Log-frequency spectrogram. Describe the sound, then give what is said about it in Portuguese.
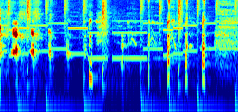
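A quick, irregular string of robotic bleeps, blips and clicks with short tonal chirps and pitch glides, fairly loud, playing on its own without talk. “Sons aleatórios de robô.”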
